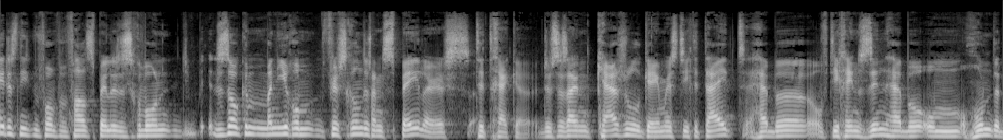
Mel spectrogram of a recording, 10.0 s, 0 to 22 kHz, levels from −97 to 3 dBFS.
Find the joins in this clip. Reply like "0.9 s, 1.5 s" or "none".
3.7 s, 4.7 s, 6.9 s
